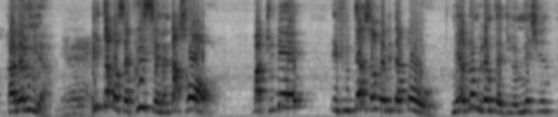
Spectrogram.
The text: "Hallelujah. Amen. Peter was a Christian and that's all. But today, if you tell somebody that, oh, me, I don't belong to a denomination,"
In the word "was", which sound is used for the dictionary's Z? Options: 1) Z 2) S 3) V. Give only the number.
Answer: 2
